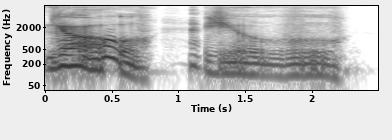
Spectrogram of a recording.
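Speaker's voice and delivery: serpent-like hissed words. Voicing a character who hisses at the players: hissing. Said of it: "she looks at you and just hisses".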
